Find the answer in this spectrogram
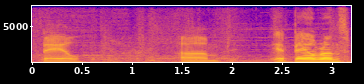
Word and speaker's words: Baal: this bale rather uh i always used to say baal i i guess you know it's how it's spelt i guess but it is bail um yeah bail runs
